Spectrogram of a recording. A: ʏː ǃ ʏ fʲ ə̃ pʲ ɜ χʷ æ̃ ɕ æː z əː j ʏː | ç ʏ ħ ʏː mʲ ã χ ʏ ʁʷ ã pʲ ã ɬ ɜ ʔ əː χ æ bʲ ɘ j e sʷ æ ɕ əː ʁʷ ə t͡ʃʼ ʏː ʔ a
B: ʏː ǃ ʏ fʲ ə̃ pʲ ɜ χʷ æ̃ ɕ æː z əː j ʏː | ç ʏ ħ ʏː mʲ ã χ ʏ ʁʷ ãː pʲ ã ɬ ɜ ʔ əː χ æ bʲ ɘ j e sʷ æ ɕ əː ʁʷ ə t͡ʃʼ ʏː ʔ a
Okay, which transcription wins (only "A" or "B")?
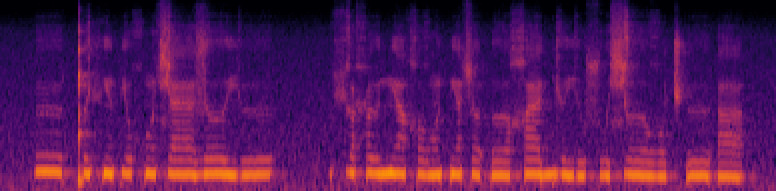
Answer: A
